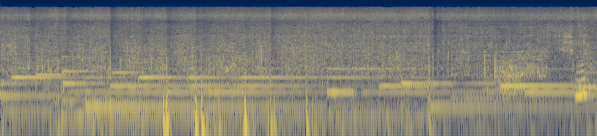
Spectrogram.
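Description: Mustard seeds and plenty of curry leaves crackle and sizzle in hot oil alongside frying peanuts and chana dal for poha, a loud, continuous close frying hiss with faint tonal sounds underneath.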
